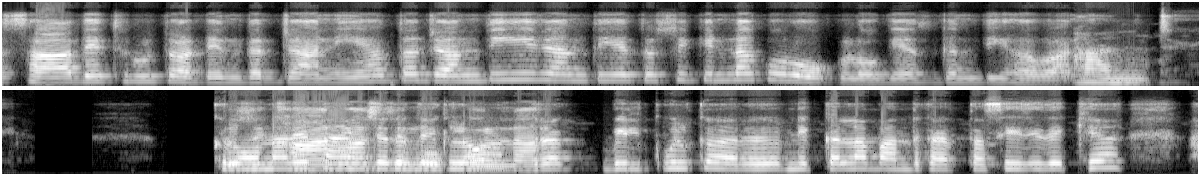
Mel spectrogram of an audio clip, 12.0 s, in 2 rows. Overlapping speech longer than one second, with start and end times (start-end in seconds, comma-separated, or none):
7.1-8.7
